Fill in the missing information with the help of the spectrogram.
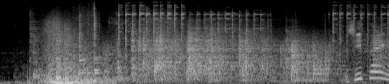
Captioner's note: vanishing sound effect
